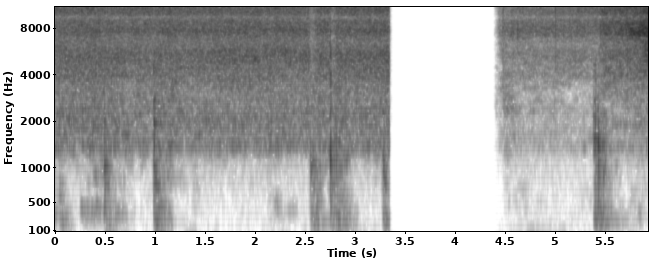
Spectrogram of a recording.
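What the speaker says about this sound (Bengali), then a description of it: "পেঁয়াজ লঙ্কার সঙ্গে ভালো করে মশলাটাকে কষিয়ে নিতে হবে" Spice masala with onion and green chili stir-fried for an egg curry, giving a continuous bright sizzle and scraping stirs that cut out briefly to silence before resuming.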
